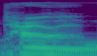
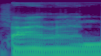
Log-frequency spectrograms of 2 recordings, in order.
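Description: First: It begins with a plain t sound. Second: It begins with a th sound. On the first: The speaker calls it right. "they would say Thailand" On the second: The speaker calls it wrong. "They would never say Thailand. That's 100% wrong"

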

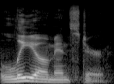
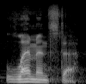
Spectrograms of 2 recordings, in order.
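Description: First: The name is pronounced as it is spelled. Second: The name is pronounced the local way. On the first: The speaker is not from the area. The speaker calls it wrong. "what looks like Leominster" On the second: The speaker is from the area. The speaker calls it right. "It's Leominster"

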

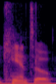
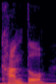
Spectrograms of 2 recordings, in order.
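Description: First: The name is said with an American accent. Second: The name is said with a Japanese accent.

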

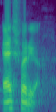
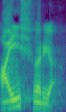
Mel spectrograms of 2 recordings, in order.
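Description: First: The first vowel is one steady vowel sound. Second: The first vowel glides from one vowel to another. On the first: The speaker calls it wrong. "Sometimes in Hindi, they may pronounce it Aishwarya, A" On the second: The speaker calls it right. "In Sanskrit, it's Aishwarya, I"

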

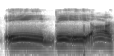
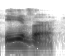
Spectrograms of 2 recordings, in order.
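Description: First: The middle consonant is a B sound. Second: The middle consonant is a V sound. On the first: "EB as in basketball" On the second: "which is the B with a V sound"

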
